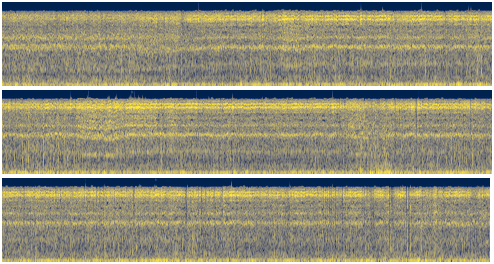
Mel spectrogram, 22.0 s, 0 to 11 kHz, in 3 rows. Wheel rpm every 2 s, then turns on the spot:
200, 220, 230, 230, 230, 230, 230, 230, 230, 230, 230.
none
